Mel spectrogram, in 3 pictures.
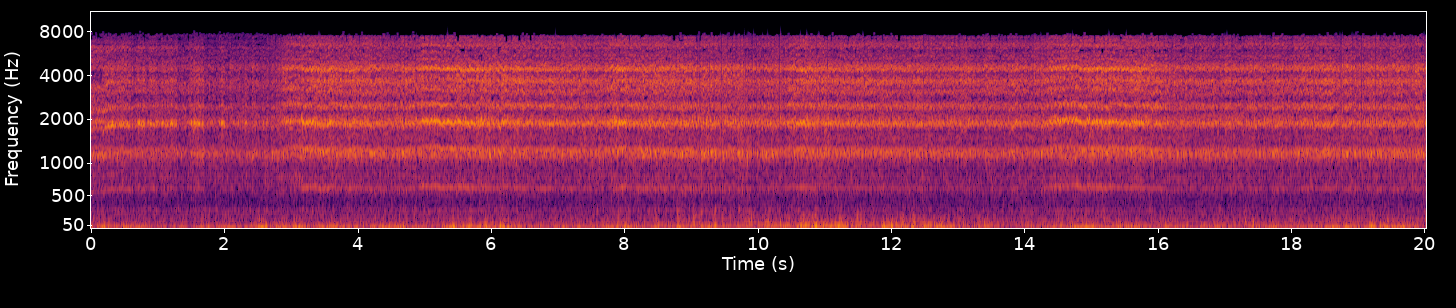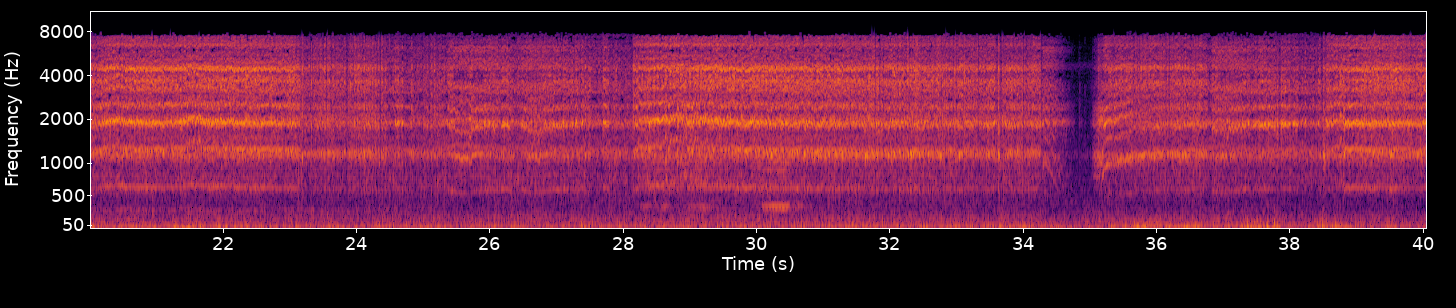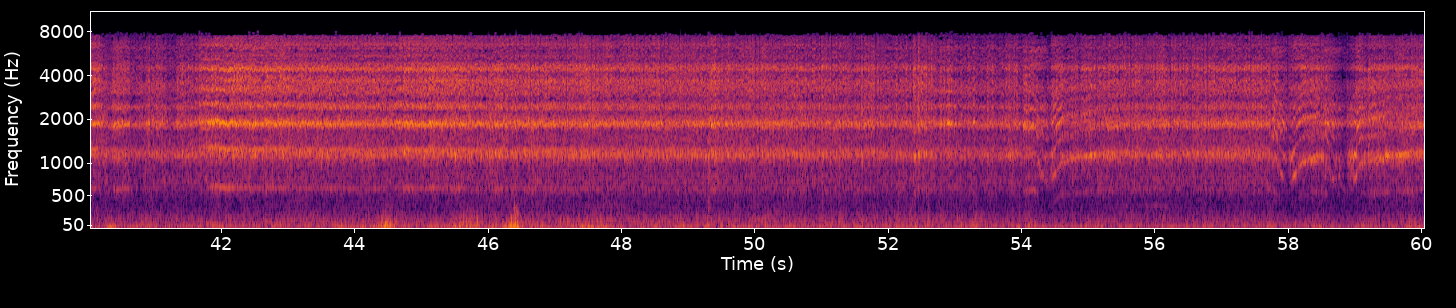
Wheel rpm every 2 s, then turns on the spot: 160, 160, 160, 160, 160, 160, 160, 160, 160, 160, 160, 160, 160, 160, 160, 160, 160, 90, 150, 160, 160, 160, 160, 160, 160, 160, 160, 140, 160, 110.
none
